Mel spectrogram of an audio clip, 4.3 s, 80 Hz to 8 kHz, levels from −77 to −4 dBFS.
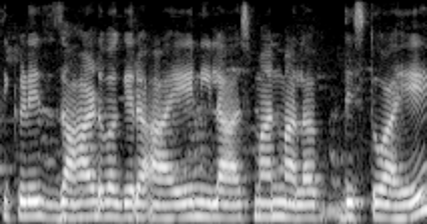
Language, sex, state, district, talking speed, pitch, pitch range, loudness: Marathi, female, Maharashtra, Sindhudurg, 125 wpm, 180 Hz, 175-185 Hz, -13 LUFS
